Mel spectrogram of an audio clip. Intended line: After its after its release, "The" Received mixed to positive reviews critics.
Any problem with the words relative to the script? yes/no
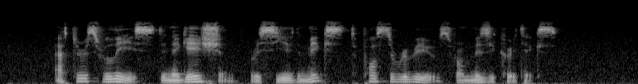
yes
